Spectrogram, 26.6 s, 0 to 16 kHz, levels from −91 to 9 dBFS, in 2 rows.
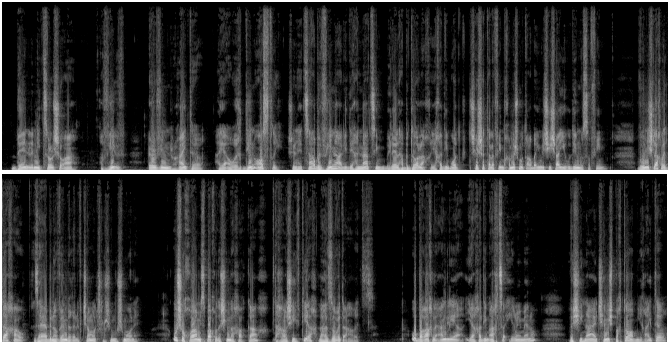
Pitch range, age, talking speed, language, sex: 105-140 Hz, 50-69, 125 wpm, Hebrew, male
